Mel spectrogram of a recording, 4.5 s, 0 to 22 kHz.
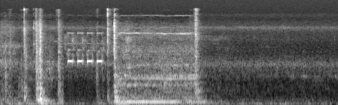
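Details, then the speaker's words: Nissan 370Z, brand-new fuel pump priming at key-on: soft clicks, then a steady low electric hum for about a second that stops cleanly. Fuel heard entering the surge tank after about four primes; normal priming. "and now I just heard liquid go into the surge tank so yeah yep so probably about four primes and we're good"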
